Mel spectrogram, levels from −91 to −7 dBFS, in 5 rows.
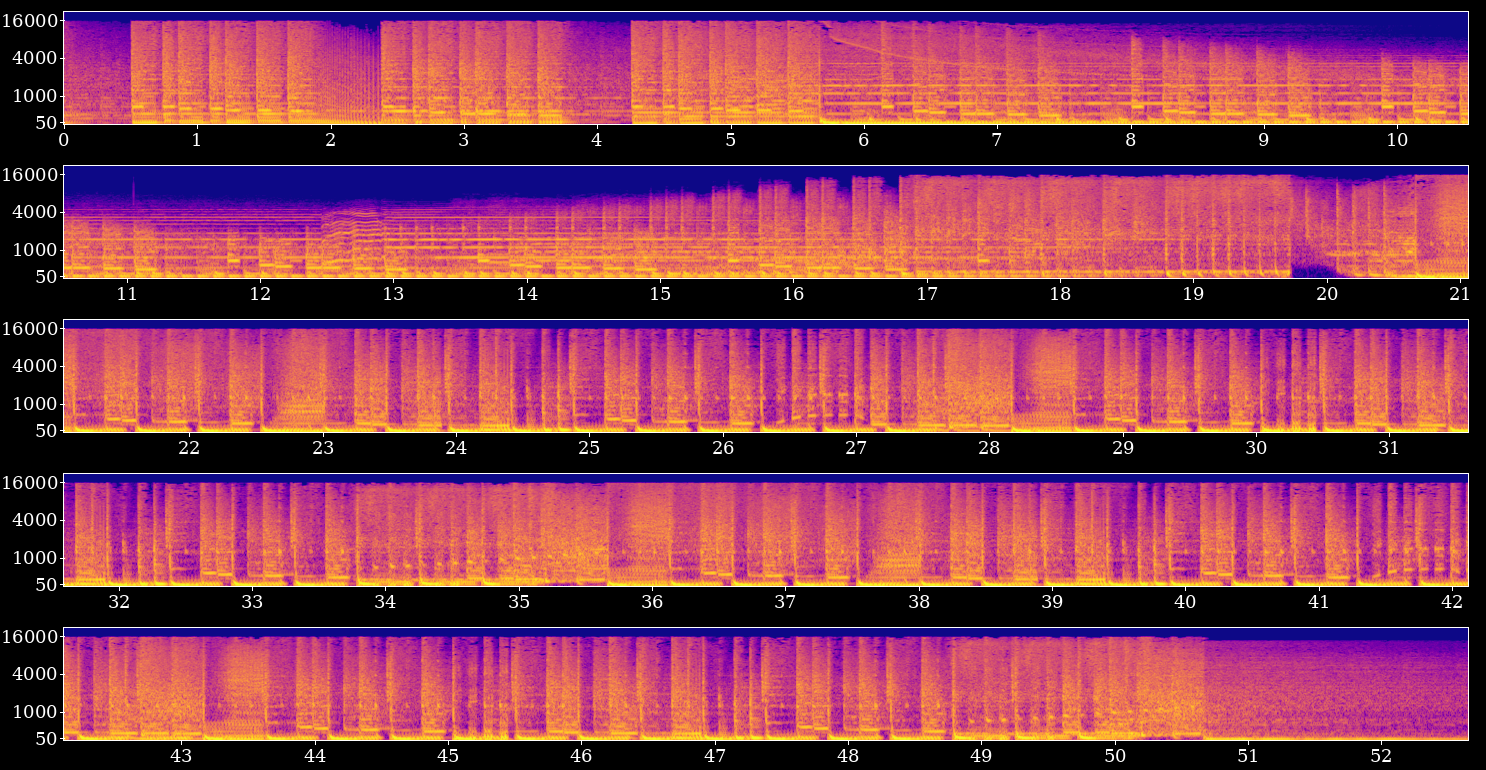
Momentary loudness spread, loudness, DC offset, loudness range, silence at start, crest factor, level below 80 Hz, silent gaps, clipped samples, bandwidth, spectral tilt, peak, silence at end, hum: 4 LU; -15 LUFS; under 0.1%; 3 LU; 0 s; 14 dB; -16 dBFS; none; under 0.1%; 16.5 kHz; -4.5 dB/octave; 0 dBFS; 0 s; none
